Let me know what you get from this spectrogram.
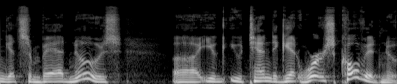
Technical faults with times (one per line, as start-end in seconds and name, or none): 3.01 damaged data in a compressed stream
